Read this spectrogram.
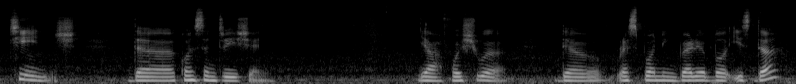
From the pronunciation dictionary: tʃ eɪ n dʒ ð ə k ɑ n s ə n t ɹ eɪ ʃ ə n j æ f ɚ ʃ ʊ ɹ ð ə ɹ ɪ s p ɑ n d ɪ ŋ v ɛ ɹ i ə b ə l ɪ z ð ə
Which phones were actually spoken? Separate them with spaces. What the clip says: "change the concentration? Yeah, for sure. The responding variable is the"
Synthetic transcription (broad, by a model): tʃ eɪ n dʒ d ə k ɑ n s ə n t ɹ eɪ ʃ ə n j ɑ f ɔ ʃ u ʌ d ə ɹ ɪ s p ɑ n d ɪ ŋ v ɛ ɹ i ə b ə l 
